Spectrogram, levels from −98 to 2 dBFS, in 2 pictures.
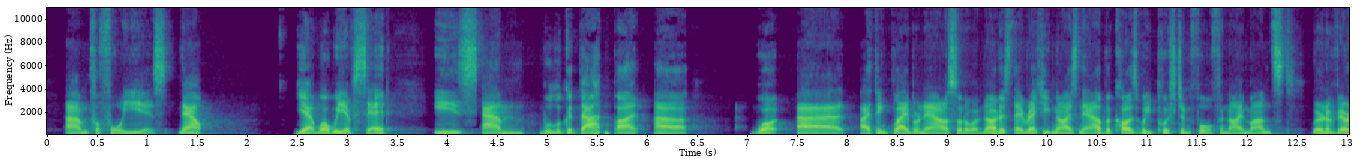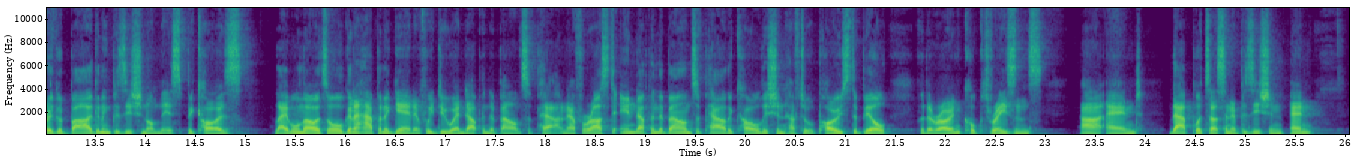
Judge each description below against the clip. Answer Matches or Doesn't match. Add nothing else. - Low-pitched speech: Matches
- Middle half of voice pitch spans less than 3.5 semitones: Matches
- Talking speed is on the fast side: Matches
